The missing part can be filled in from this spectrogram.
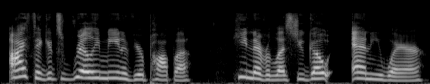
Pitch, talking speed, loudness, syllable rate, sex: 245 Hz, 195 wpm, -21 LUFS, 5.6 syllables/s, female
